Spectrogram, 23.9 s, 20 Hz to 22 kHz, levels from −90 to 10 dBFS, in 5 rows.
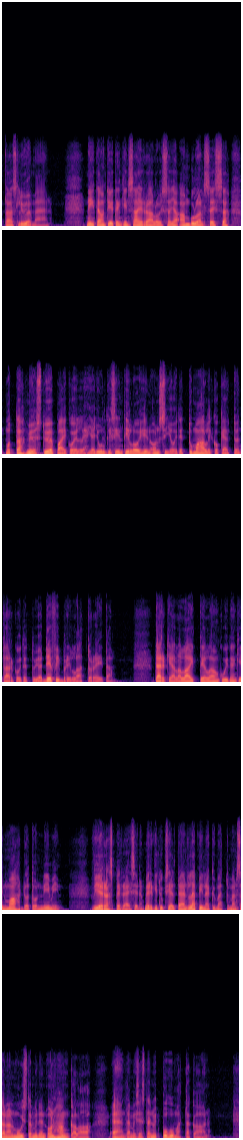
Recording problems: garbled, watery; slightly; nothing above 8 kHz

